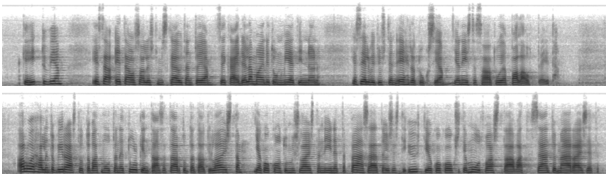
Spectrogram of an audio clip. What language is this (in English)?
Finnish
